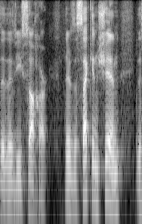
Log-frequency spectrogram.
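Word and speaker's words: יששכר: their two shins so there's a silent Shin over here why why is there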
